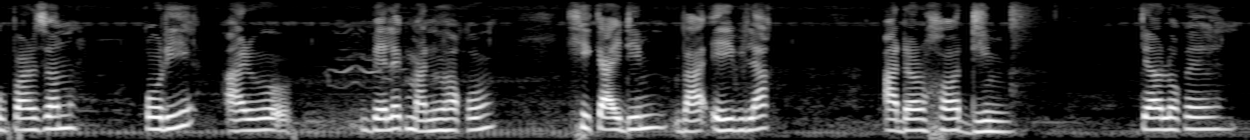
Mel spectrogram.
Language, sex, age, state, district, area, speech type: Assamese, female, 60+, Assam, Darrang, rural, spontaneous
